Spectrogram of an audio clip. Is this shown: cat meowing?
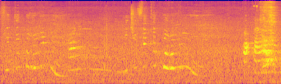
yes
